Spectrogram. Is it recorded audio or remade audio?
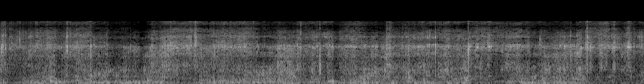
remade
